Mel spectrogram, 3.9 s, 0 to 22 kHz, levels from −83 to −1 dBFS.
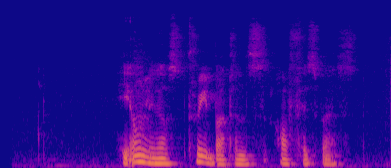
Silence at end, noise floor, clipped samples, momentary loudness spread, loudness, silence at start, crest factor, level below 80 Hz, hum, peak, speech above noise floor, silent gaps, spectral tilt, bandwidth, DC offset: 0.4 s; -63 dBFS; under 0.1%; 11 LU; -35 LUFS; 1.2 s; 18 dB; -62 dBFS; none; -20 dBFS; 29 dB; none; -7 dB/octave; 14.5 kHz; under 0.1%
